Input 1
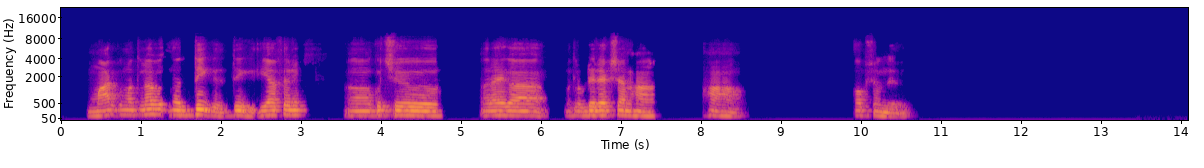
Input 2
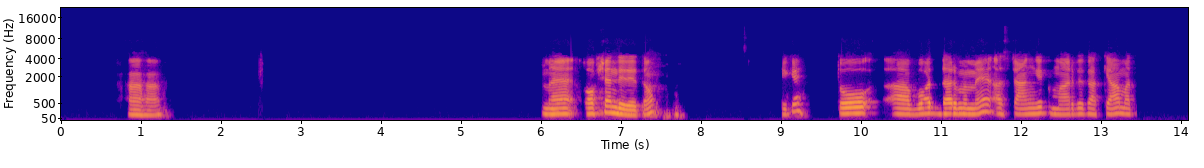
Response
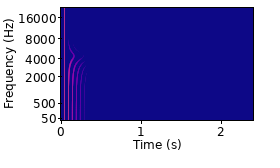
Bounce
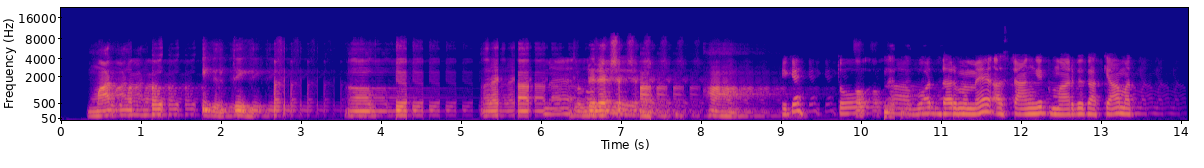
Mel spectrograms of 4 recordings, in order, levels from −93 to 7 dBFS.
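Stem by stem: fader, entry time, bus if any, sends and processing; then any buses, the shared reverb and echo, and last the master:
−5.5 dB, 0.00 s, send −15.5 dB, echo send −11.5 dB, gate pattern "..xxxxx..x.." 118 BPM −60 dB
−4.0 dB, 0.00 s, send −19 dB, echo send −22.5 dB, high-shelf EQ 2,200 Hz −11 dB; brickwall limiter −17 dBFS, peak gain reduction 8.5 dB; automatic ducking −12 dB, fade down 0.25 s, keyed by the first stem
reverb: on, pre-delay 49 ms
echo: repeating echo 207 ms, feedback 52%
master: high-shelf EQ 6,500 Hz +8 dB

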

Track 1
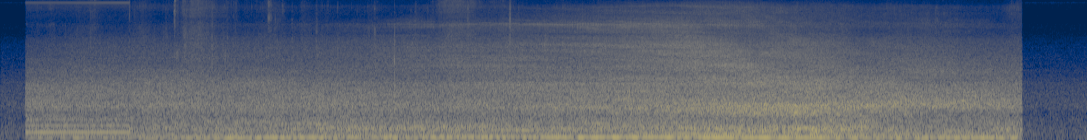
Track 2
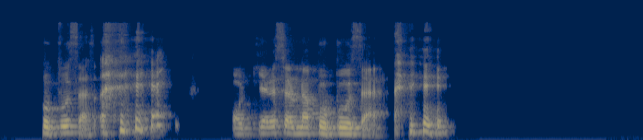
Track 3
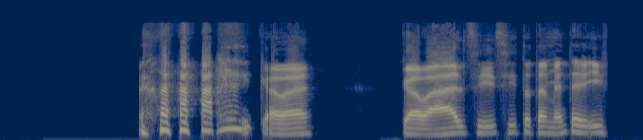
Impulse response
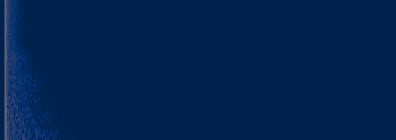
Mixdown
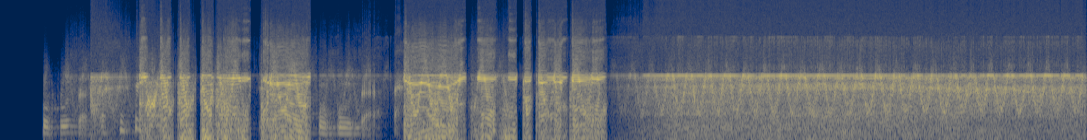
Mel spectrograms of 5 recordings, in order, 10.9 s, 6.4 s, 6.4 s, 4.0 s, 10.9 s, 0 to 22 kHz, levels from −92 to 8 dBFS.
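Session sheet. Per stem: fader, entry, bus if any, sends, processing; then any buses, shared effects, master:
−4.0 dB, 0.65 s, bus A, no send, downward compressor 3 to 1, threshold −29 dBFS, peak gain reduction 8.5 dB; automatic ducking −21 dB, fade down 0.50 s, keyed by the third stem
−13.5 dB, 0.00 s, no bus, no send, high shelf with overshoot 3,400 Hz −14 dB, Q 3; downward compressor 4 to 1, threshold −28 dBFS, peak gain reduction 9 dB
−3.5 dB, 0.00 s, bus A, no send, phase distortion by the signal itself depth 0.65 ms; comb filter 6.9 ms, depth 59%; leveller curve on the samples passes 5
bus A: 0.0 dB, voice inversion scrambler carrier 2,800 Hz; downward compressor 4 to 1, threshold −25 dBFS, peak gain reduction 7.5 dB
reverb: not used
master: high-shelf EQ 3,000 Hz +4 dB; leveller curve on the samples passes 3; auto-filter bell 5.3 Hz 750–3,700 Hz +9 dB

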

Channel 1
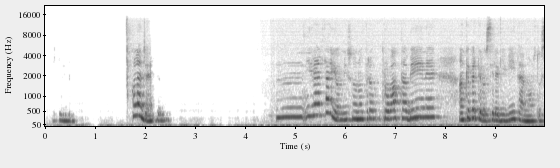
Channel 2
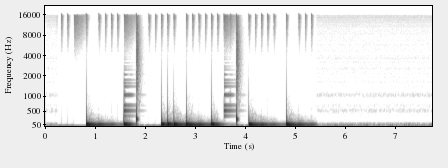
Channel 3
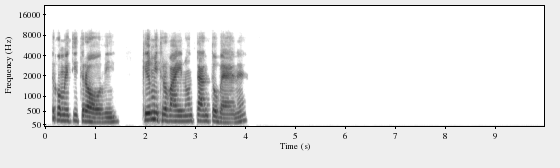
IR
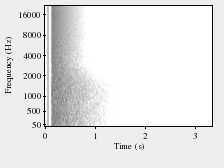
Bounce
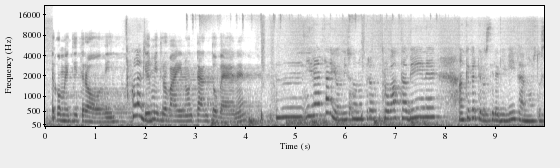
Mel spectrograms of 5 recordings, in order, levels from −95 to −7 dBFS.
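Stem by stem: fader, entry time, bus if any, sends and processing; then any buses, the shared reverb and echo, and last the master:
−2.5 dB, 0.00 s, no send, no echo send, parametric band 83 Hz +14 dB 0.39 octaves
−13.0 dB, 2.50 s, send −22 dB, echo send −14.5 dB, expanding power law on the bin magnitudes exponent 1.7; brickwall limiter −21 dBFS, peak gain reduction 7.5 dB; random phases in short frames
−9.5 dB, 0.00 s, send −22.5 dB, echo send −22 dB, no processing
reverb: on, RT60 1.6 s, pre-delay 73 ms
echo: repeating echo 179 ms, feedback 58%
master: high-shelf EQ 9,800 Hz +4 dB; multiband upward and downward compressor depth 100%

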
